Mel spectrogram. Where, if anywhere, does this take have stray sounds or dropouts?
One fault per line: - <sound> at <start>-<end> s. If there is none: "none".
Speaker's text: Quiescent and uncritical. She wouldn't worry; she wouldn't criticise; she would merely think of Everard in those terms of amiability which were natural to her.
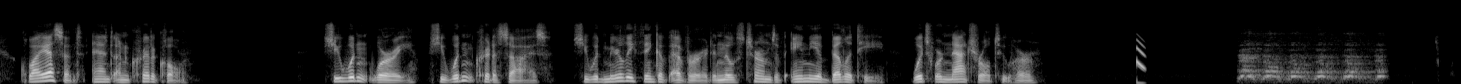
- chirp at 11.4-11.5 s
- bark at 12.4-13.9 s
